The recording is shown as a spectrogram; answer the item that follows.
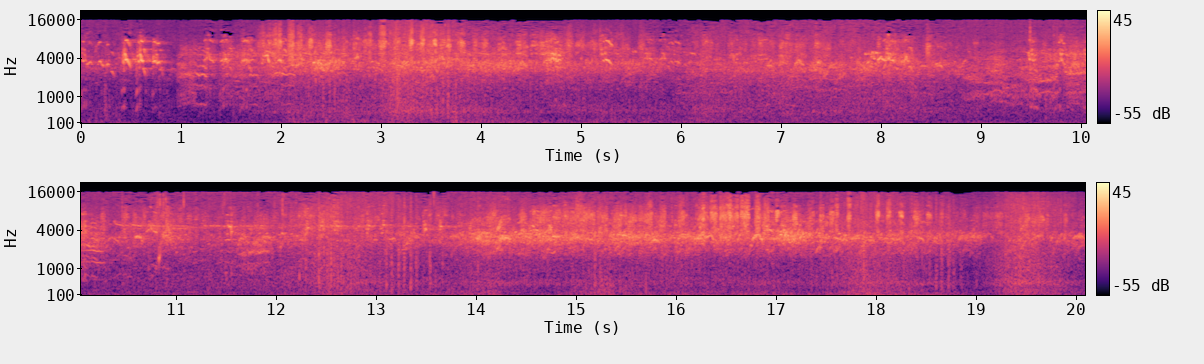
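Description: Budgerigars chattering, a continuous dense twittering of high chirps.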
